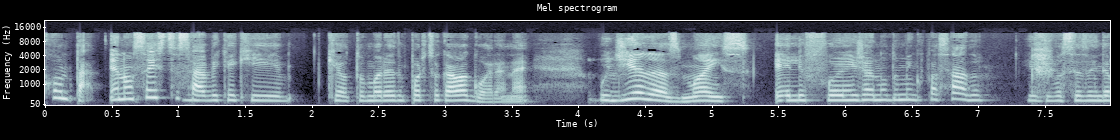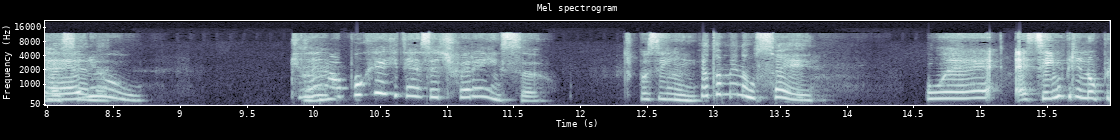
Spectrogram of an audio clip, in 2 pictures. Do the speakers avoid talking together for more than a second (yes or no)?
yes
